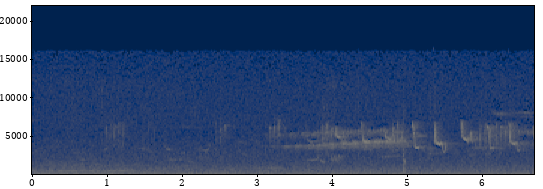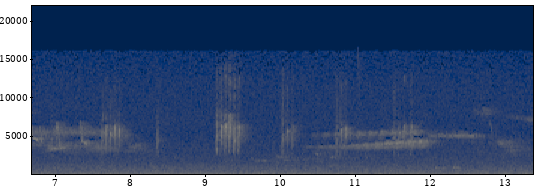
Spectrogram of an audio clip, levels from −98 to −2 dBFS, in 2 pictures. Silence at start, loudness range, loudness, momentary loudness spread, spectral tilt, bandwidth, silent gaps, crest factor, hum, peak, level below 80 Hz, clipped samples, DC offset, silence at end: 0 s; 6 LU; -54 LUFS; 10 LU; -2.5 dB/octave; 16.5 kHz; none; 20 dB; none; -36 dBFS; -64 dBFS; under 0.1%; under 0.1%; 0 s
